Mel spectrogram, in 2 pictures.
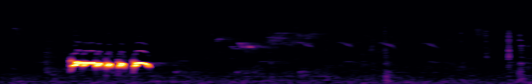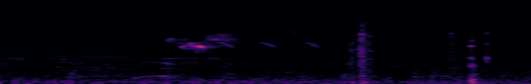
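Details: One stuttering cooing phrase from a local zebra dove calling a rival opens the recording, followed by faint chirps of other birds, scattered clicks and soft background noise.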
